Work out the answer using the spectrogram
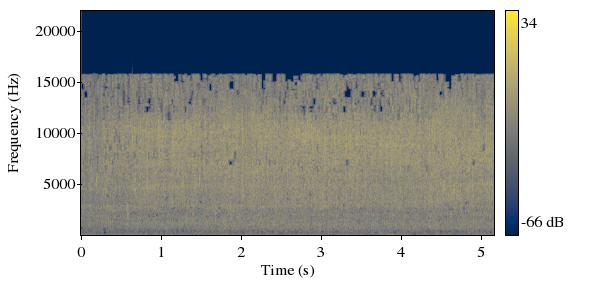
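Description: Chicken drumsticks sizzling as they fry in oil in a non-stick wok, just coated with oyster sauce. A steady high hiss that swells a little in the first second.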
